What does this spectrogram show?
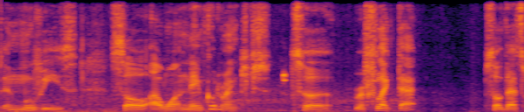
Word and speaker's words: Namqodranx: Now I'm going to move forward with the name code ranks or name code rank, right? It's spelled N A M like a name. What's your name? Code Q O D Ranks or Ranks.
